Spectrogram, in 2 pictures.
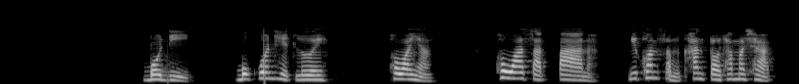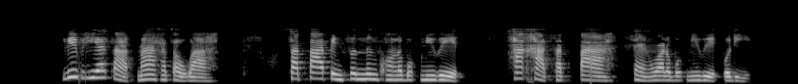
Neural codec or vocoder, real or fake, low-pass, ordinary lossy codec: none; real; 5.4 kHz; none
